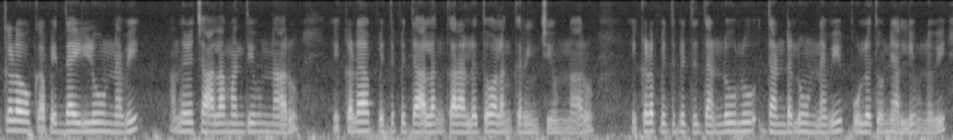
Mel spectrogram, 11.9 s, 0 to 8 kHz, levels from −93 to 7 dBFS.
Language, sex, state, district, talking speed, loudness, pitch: Telugu, female, Telangana, Nalgonda, 110 wpm, -17 LUFS, 170 Hz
